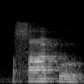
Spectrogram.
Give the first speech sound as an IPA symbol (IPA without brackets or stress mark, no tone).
sˤ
